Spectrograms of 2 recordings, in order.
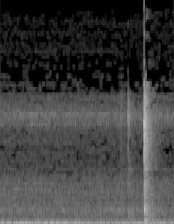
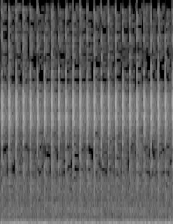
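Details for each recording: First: Gas water heater test: a click, rapid even igniter ticking about five sparks a second for eight seconds, then a closing click as the gas valve shuts because no flame is sensed. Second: Gas water heater igniter check: crisp even ticking about ten clicks a second, steady throughout; igniter sparking normally.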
